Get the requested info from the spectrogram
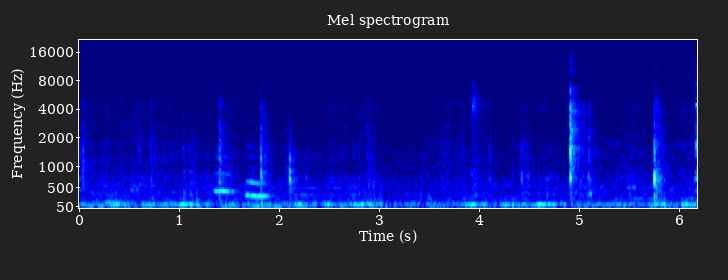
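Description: Cardboard toy box being handled, then two sharp clicks near the end as scissors start cutting into it.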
